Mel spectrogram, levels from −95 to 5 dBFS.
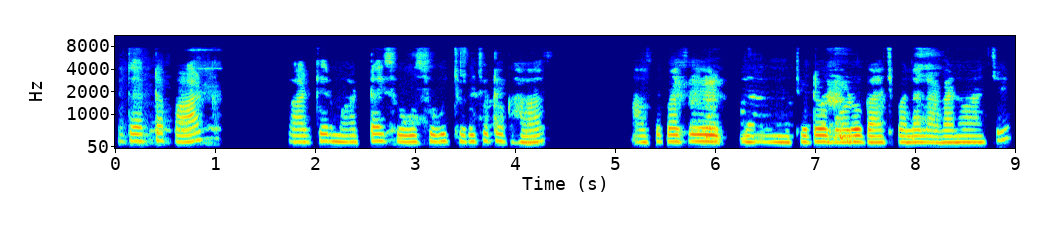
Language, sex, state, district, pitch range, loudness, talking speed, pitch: Bengali, female, West Bengal, North 24 Parganas, 180-205 Hz, -24 LUFS, 120 wpm, 190 Hz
